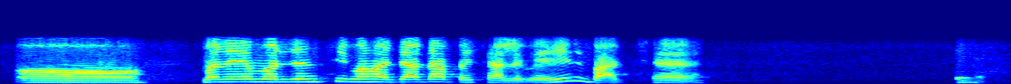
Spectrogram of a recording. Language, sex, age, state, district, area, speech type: Maithili, female, 60+, Bihar, Purnia, rural, conversation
